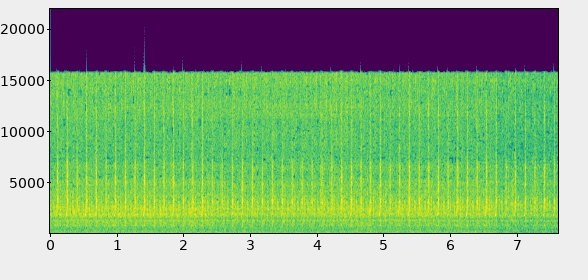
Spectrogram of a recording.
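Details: 1988 Ford F250 7.3L IDI diesel at idle: sharp, steady ticking knock about three times a second over a rough idle; high-pressure fuel line leak, white/grey exhaust smoke, smoke from the oil dipstick, oil in the add zone; cause unconfirmed.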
